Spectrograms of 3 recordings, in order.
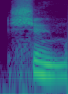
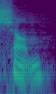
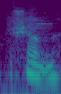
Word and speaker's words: Shum: I mean, yeah, I get like Shum all the time, but it's Shum. Shum. And I have to tell people, no, it's Shum, rhymes with bum.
